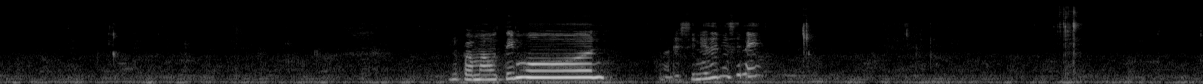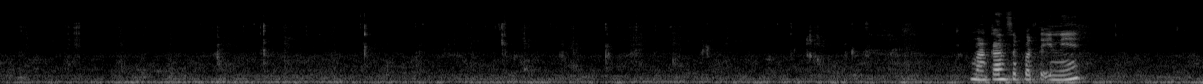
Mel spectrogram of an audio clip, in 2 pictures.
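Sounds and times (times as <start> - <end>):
low steady hum: 0.0 - 24.0
biting and chewing cucumber: 0.6 - 3.4, 10.5 - 20.8.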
